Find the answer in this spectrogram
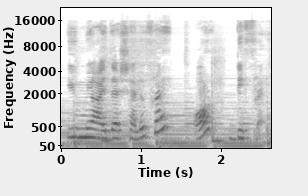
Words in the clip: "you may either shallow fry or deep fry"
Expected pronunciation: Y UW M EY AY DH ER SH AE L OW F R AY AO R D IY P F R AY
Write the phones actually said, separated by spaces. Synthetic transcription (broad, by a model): Y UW M EY AY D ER S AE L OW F R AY AO R D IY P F R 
